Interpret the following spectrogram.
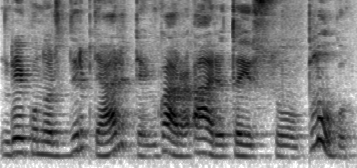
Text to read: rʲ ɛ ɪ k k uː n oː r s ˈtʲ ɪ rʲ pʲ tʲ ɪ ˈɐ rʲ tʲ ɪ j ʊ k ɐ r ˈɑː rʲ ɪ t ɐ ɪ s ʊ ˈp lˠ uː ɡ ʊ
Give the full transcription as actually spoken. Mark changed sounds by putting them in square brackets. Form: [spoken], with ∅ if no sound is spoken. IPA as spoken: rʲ ɛ ɪ k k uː n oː r s [ˈdʲ] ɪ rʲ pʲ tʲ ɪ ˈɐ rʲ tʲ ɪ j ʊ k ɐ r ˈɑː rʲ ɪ t ɐ ɪ s ʊ ˈp lˠ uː ɡ ʊ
